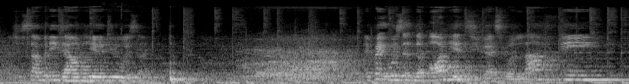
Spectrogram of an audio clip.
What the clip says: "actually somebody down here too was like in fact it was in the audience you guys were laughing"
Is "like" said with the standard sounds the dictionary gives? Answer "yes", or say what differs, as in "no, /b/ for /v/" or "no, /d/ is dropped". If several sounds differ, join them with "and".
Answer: no, /k/ is dropped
